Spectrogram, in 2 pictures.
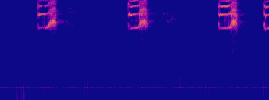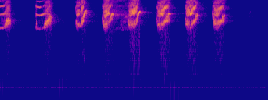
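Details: Cendet unloading its three fill songs: a run of harsh, chattering high notes, first spaced about a second apart, then speeding into a rapid, even series of about ten rasping bursts.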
